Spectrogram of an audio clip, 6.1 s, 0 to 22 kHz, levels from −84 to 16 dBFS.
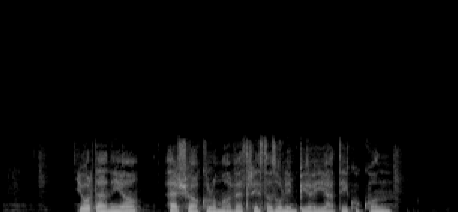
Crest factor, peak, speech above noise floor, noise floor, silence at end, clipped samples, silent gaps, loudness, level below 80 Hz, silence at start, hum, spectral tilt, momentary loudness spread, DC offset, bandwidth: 20 dB; -8 dBFS; 56 dB; -82 dBFS; 0.9 s; under 0.1%; none; -28 LUFS; -64 dBFS; 1.05 s; none; -6.5 dB/octave; 9 LU; under 0.1%; 7.8 kHz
